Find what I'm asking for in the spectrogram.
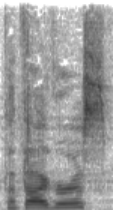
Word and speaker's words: Pythagoras: Pythagoras, so I found out how you pronounce it, Pythagoras.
